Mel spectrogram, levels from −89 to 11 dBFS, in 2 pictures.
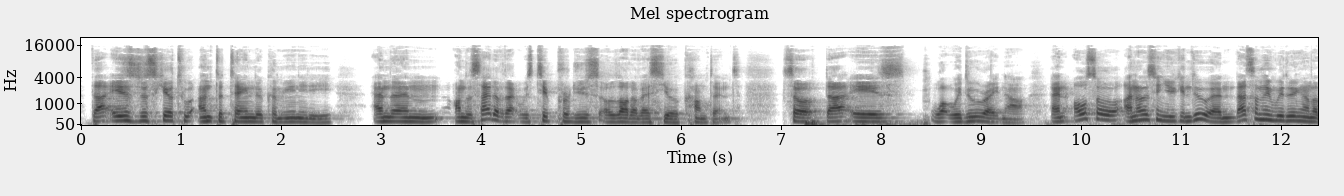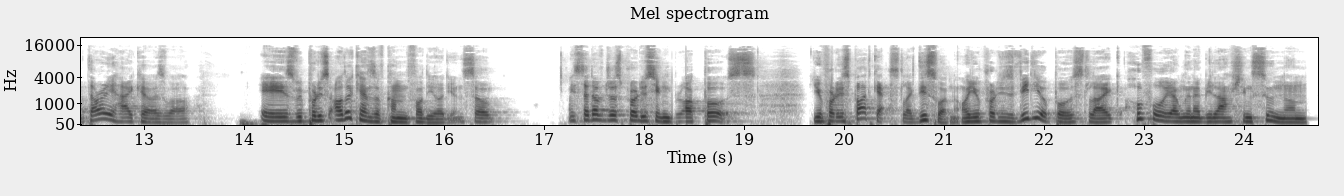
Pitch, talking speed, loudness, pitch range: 145 Hz, 205 wpm, -19 LUFS, 130-165 Hz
